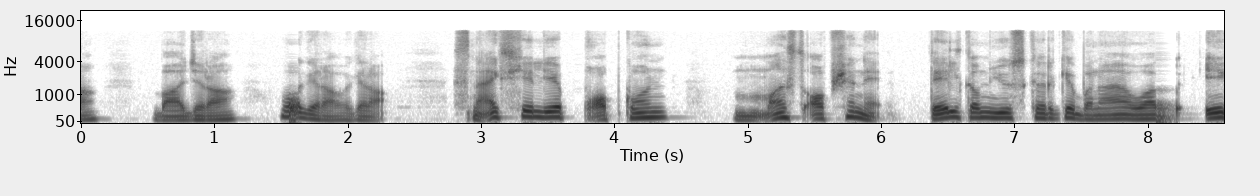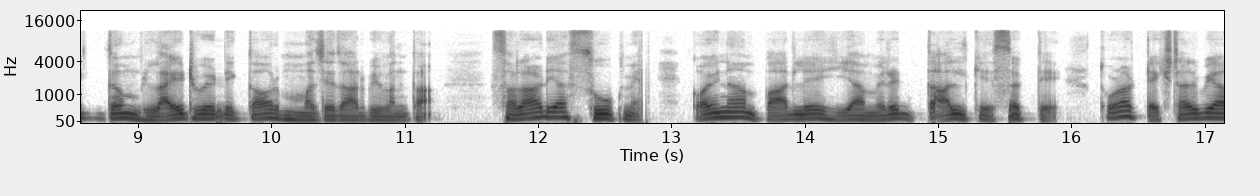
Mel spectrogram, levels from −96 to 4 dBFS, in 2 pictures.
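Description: A speech recording has likely passed through Bluetooth LC3 compression, with 7.5 ms frames at a rate that fits roughly 48 kbps. The encoder discards much of the upper spectrum and fills it with noise, so the voice carries a plainly audible breathy, grainy edge throughout. Lost LE Audio frames break up the sound in five places: 1.56 to 1.64 s (about 68 ms), 3.71 to 3.75 s (45 ms), 8.07 to 8.22 s (150 ms, between "یوز کرکے بنایا ہوا" and "ایک دم لائٹ"), 9.59 to 9.66 s (60 ms, just before "دکھتا اور"), and 14.95 to 14.98 s (22.5 ms, right after "نہ بارلی یا ملیٹ"). Each time, the decoder repeats the last spectrum with scrambled signs, so the voice dissolves into a brief noisy smear. In the 150 ms gap it fades toward silence. An intermittent contact, a loose plug or cable briefly opening, cuts the signal from 12.75 to 12.83 s. The line is open for about 34 ms, leaving faint hiss between crackles at the break and the reconnection.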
